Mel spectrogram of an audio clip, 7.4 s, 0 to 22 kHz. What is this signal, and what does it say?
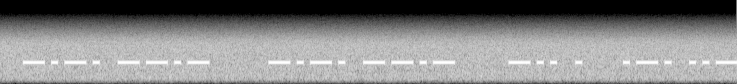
Morse code, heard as a keyed tone, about 18 wpm, 1040 Hz, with radio static. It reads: CQ CQ DE …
